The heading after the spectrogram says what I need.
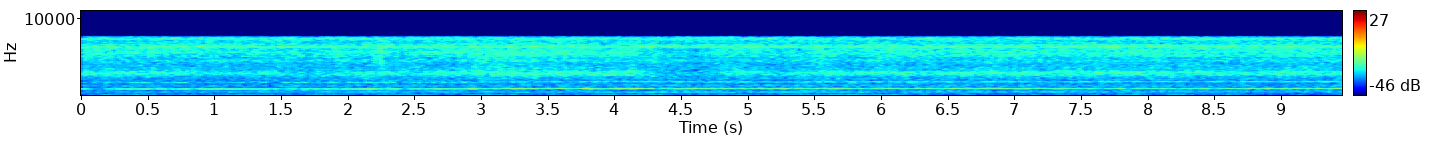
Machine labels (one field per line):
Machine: fan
